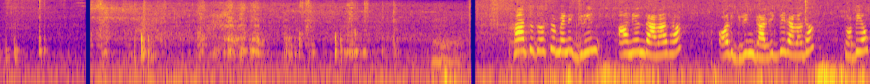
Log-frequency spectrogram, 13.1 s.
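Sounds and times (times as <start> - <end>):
oil sizzling: 0.0 - 6.5, 7.1 - 13.0
metal spatula scraping a wok: 1.4 - 6.0.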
